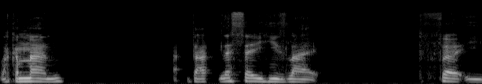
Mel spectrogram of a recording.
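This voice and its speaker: A man speaks at a medium pitch with a Birmingham accent. His fairly slow delivery sounds dry and close, with no echo. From Birmingham, England. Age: young. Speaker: call-in show host. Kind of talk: casual call-in chat.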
